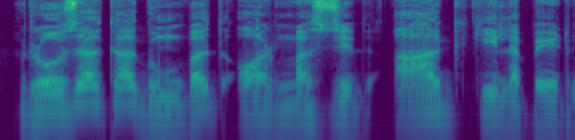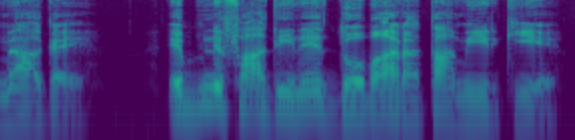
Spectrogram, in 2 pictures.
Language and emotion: Urdu, neutral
